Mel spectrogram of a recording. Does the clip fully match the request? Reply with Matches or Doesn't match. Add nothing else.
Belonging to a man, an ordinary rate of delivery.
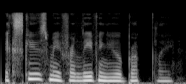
Doesn't match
